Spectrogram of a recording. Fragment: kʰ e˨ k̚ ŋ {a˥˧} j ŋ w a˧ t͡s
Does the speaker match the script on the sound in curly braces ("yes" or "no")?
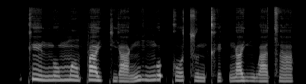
no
